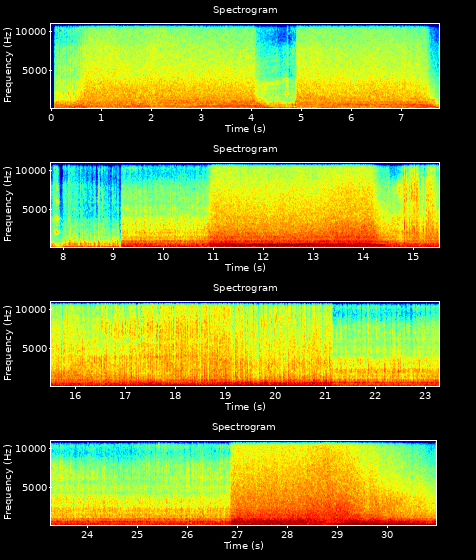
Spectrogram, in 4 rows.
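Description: Nitro Funny Car's supercharged V8 fuel engine running and revving at high power, in a string of clips that cut abruptly one to the next. The pitch rises a couple of times, and the sound gets louder after about ten seconds.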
